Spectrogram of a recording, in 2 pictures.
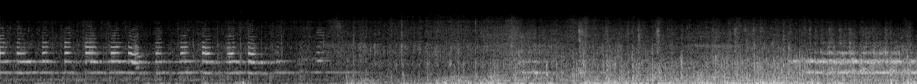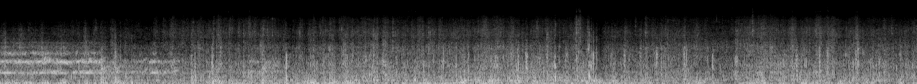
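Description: Mountain-bike disc brakes squealing on a wet ride: a steady high-pitched squeal that pulses rapidly for the first three seconds and returns for about two seconds midway. Between and after the squeals, wind rushes over the microphone and the tyres rumble over a rocky trail.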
